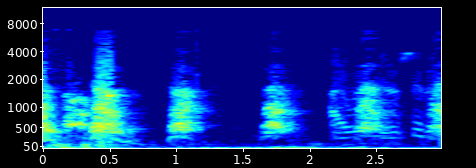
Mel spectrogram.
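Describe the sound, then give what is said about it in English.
Dogs bark repeatedly, several sharp, mid-pitched barks spaced roughly half a second to a second apart, loud and alone. “So apparently, the dogs either really like that or they hate that.”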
